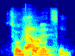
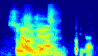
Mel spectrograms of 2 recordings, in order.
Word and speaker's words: Solzhenitsyn: Solzhenitsyn. Solzhenitsyn.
